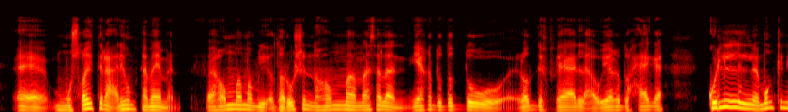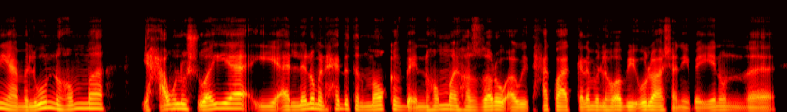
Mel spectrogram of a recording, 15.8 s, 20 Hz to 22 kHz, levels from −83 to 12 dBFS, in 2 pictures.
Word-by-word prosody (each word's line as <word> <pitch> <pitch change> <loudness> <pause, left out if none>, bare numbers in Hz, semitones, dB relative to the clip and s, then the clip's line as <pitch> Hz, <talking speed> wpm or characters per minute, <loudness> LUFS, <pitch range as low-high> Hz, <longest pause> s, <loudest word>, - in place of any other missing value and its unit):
آآ، 110 -6 0
مُسيطِر 125 +6 +2
عليهم 145 +3 +1
تمامًا، 115 -5 0 0.3
فهُم 145 +7 0
ما 135 - +1
بيقدَرش 120 +4 0
إن 130 -6 -1
هُم 130 +4 -1
مثلًا 125 -4 0
ياخدوا 125 0 -2
ضِدّه 120 -3 0
رَد 120 +2 -1
فِعل 115 0 -1
أو - - -3
ياخدوا 110 -1 0
حاجة، 120 +2 -2 0.4
كلّ 190 +4 +6
اللي 160 -6 +4
ممكن 190 +4 0
يعملوه 125 +1 +2
إن 185 -4 -1
هُم 165 +5 0 0.4
يحاولوا 160 +2 0
شويّة 170 +5 +3
يقلّلوا 125 +6 0
من 140 -3 0
حِدّة 150 +1 -3
الموقِف 135 +3 0
بإن 115 -1 -3
هُم 130 +3 -1
يهزّروا 120 +1 +1
أو 105 0 +1
يضحَكوا 125 +4 -3
على 115 - +2
الكلام 120 +4 -3
اللي 120 -1 -1
هو 120 +1 +3
بيقوله 120 +2 +2
عشان 110 -3 -3
يبيّنوا 105 +5 -4
إن 110 -1 -5
125 Hz, 160 wpm, -23 LUFS, 115-140 Hz, 0.4 s, كلّ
